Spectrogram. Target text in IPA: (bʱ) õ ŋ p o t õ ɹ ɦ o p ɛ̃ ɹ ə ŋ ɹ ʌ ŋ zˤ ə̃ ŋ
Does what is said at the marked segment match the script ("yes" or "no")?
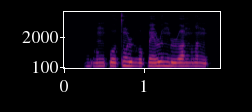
yes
